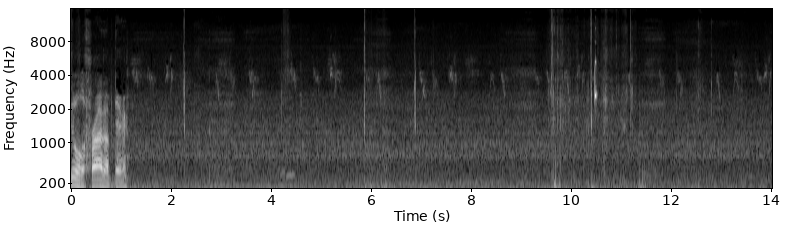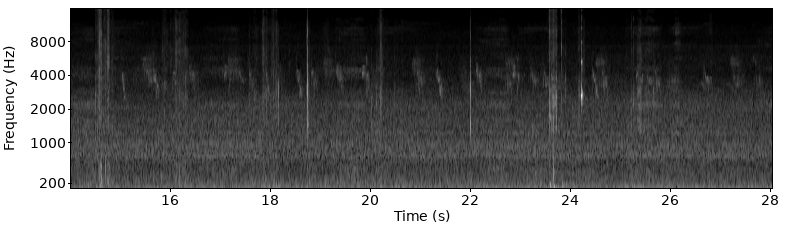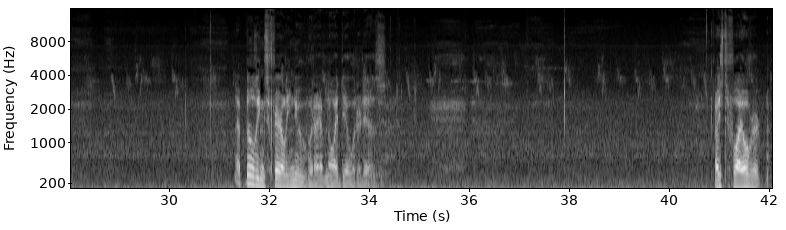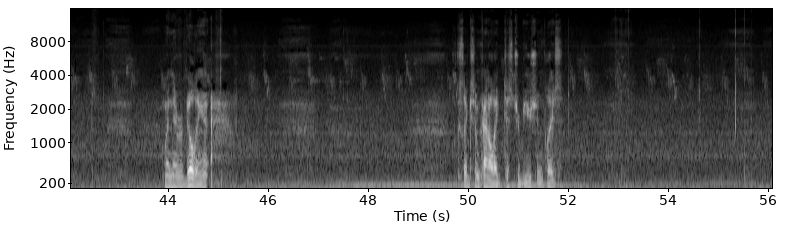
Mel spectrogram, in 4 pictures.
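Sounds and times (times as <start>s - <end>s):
bird chirps: 0.0s - 56.0s.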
